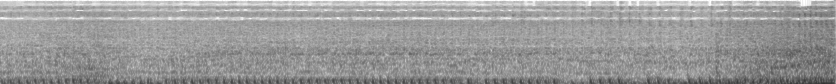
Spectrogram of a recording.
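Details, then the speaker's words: acelera vai acelera para p volta Ó tem uma falhada aí não foi ó então pode ser a vela "acelera vai acelera para p volta Ó tem uma falhada aí não foi ó então pode ser a vela"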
